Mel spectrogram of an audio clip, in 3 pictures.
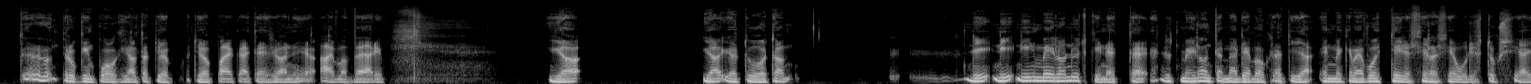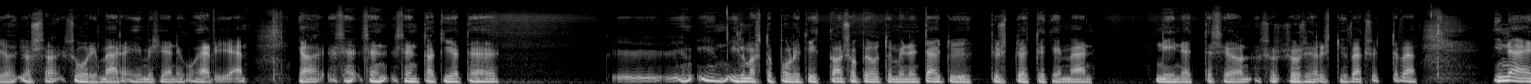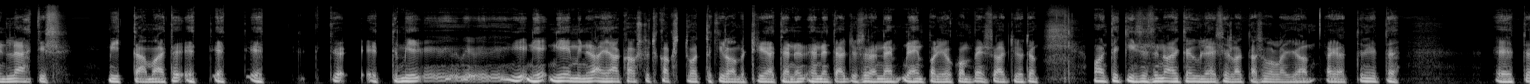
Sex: male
